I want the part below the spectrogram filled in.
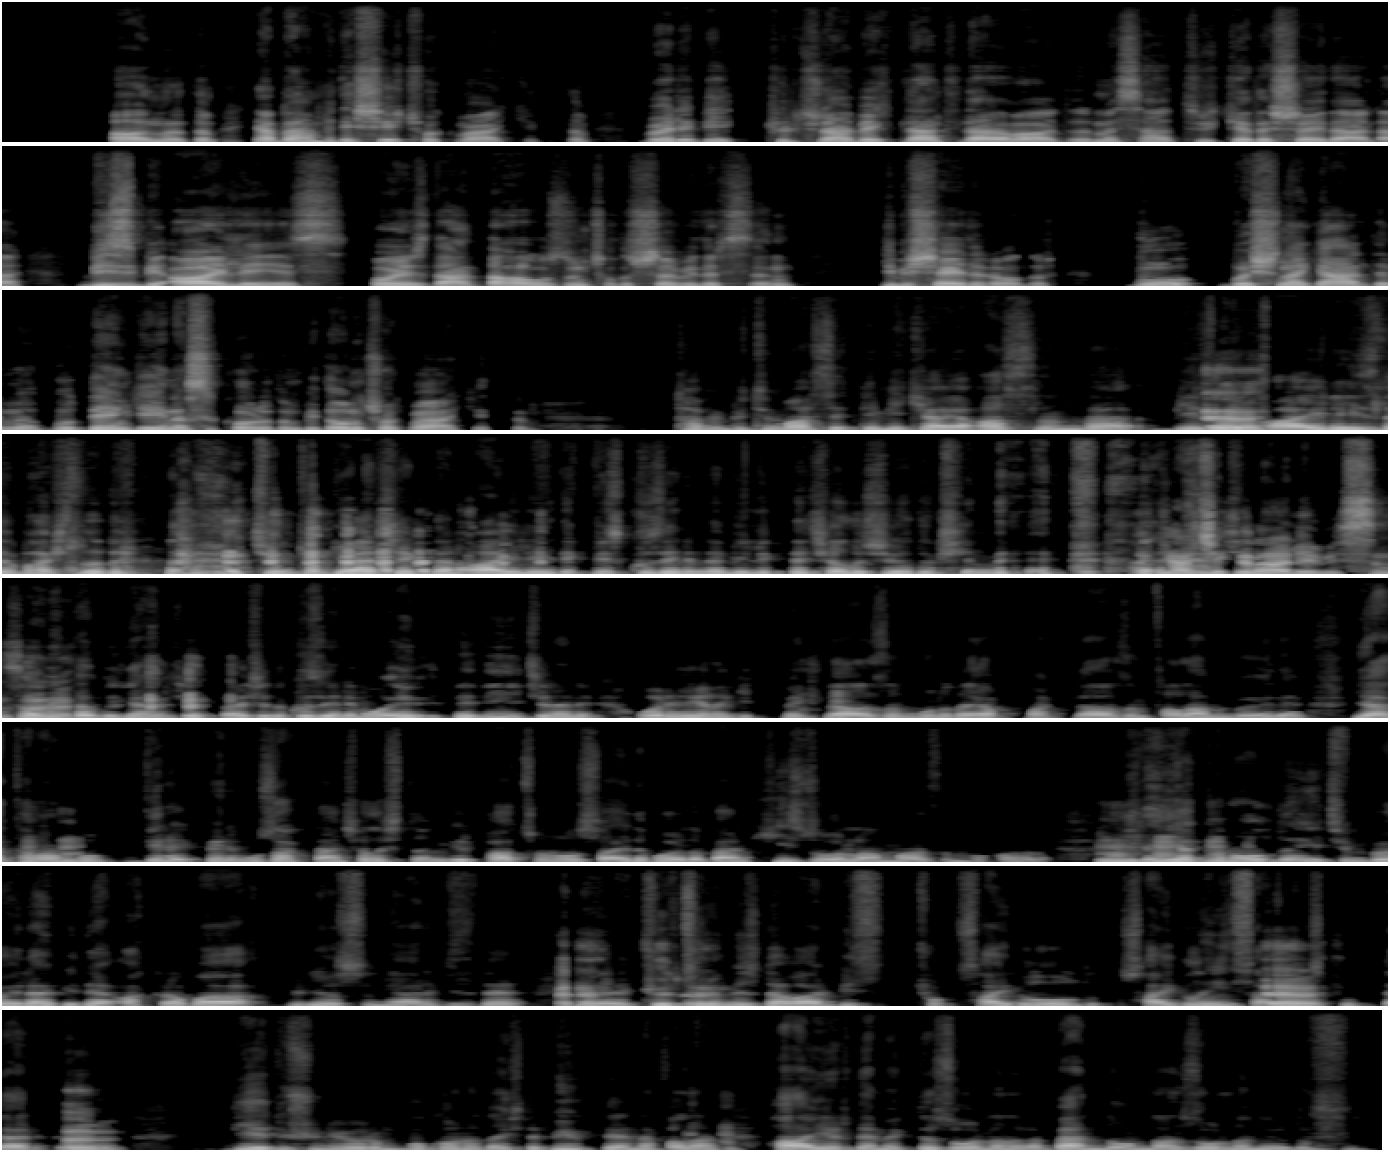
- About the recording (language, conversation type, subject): Turkish, podcast, İş-yaşam dengesini korumak için hangi sınırları koyarsın?
- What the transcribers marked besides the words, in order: chuckle; laugh; unintelligible speech; chuckle; chuckle; snort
